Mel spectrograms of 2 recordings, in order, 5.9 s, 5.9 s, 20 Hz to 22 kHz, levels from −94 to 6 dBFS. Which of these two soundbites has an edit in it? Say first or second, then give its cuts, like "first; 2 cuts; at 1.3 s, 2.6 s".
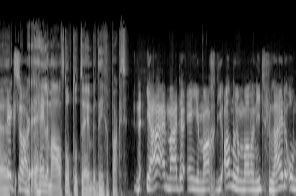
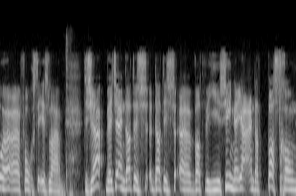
first; 2 cuts; at 1.2 s, 3.7 s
